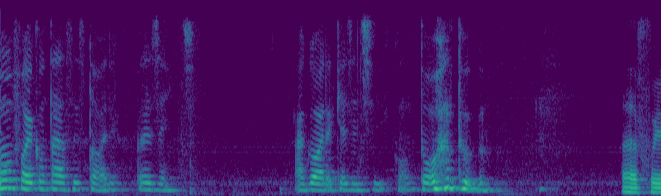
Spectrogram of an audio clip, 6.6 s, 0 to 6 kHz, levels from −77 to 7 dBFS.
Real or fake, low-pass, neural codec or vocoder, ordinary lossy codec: real; 5.4 kHz; none; none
